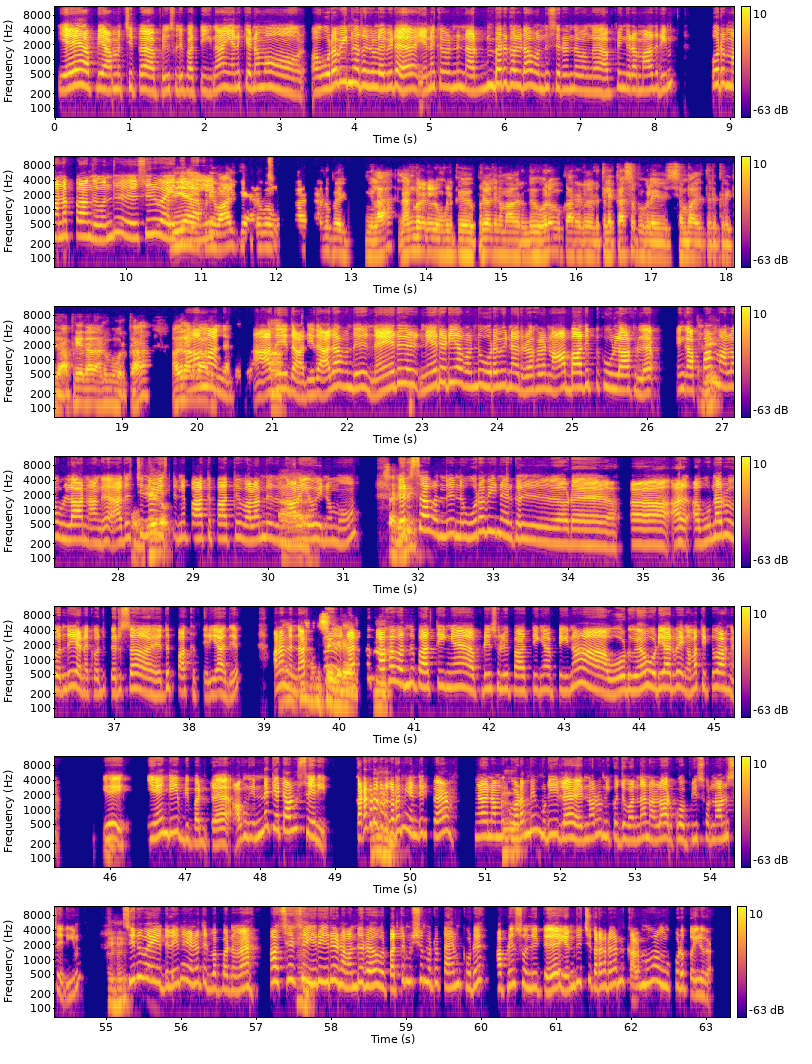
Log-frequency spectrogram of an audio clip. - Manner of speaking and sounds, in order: other background noise; unintelligible speech; "நேர்ல" said as "நேர்கள்"; "உறவினர்களால" said as "உறவினர் ரகள"; unintelligible speech
- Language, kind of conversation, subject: Tamil, podcast, நீ நெருக்கமான நட்பை எப்படி வளர்த்துக் கொள்கிறாய்?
